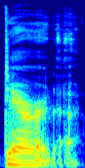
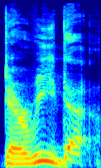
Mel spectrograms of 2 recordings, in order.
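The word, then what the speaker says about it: Derrida: okay okay there are two two ways to pronounce this name there is what the angelized world says which is Dara which is absolutely cool I've heard him introduced as Dara it's absolutely fine this is jacqu Dara famous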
